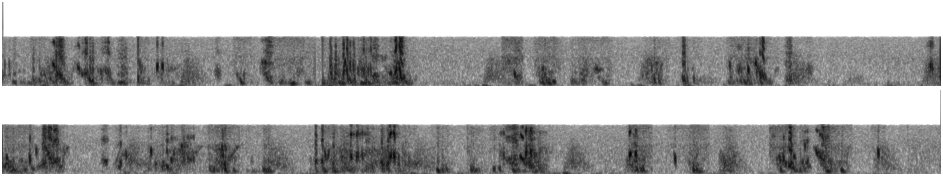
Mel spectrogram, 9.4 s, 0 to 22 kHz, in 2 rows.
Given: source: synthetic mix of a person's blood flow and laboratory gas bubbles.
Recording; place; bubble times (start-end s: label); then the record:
Doppler ultrasound of blood flow; subclavian vein
0.00-1.02 s: bubbles
1.06-1.11 s: bubbles
1.15-1.57 s: bubbles
1.60-2.08 s: bubbles
2.48-2.80 s: bubbles
2.83-3.06 s: bubbles
3.21-3.34 s: bubbles
3.38-3.51 s: bubbles
3.62-4.07 s: bubbles
4.61-5.04 s: bubbles
5.19-6.09 s: bubbles
6.23-6.79 s: bubbles
6.83-6.97 s: bubbles
7.02-7.46 s: bubbles
7.80-7.95 s: bubbles
8.02-8.23 s: bubbles
8.27-8.39 s: bubbles
8.53-8.95 s: bubbles
9.04-9.12 s: bubbles
9.38-9.40 s: bubbles
From the record:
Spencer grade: 3 (all of the cardiac periods contain showers or single bubble signals, but not dominating or overriding the cardiac motion signals); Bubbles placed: anywhere in the cardiac cycle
